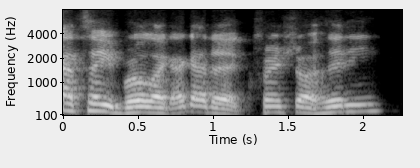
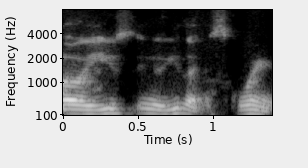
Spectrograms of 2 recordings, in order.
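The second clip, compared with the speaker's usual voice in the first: ordinary talk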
